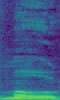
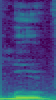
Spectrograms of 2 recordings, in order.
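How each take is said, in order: First: Moog is said with an 'oh' vowel. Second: Moog is said with an 'oo' vowel. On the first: This is how the name is properly said. The speaker calls it right. "I know it's Moog" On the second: This is a long-held personal habit. The speaker calls it wrong. "I've been saying Moog for twenty-two years"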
